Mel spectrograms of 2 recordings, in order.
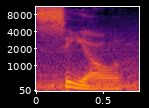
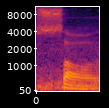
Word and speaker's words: Seoul: Yes, Seoul, but I keep pronouncing it Seoul for whatever reason. But Seoul is how it's actually pronounced.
